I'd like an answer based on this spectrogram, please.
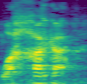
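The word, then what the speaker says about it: Oaxaca: like that um and it's spelled o a x a CA Waka uh and it's freaking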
